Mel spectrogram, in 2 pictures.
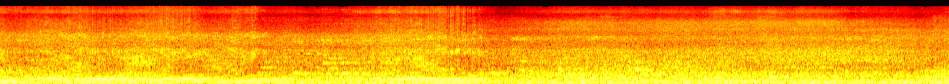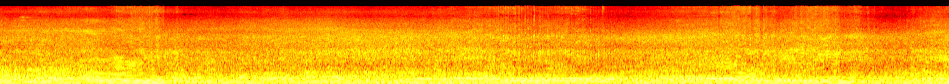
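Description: Dirt bike engines whine and rev loudly as they race around, echoing in a large hall.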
